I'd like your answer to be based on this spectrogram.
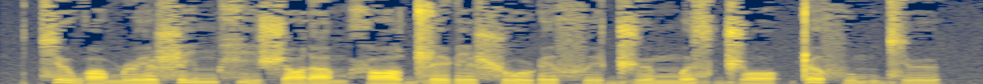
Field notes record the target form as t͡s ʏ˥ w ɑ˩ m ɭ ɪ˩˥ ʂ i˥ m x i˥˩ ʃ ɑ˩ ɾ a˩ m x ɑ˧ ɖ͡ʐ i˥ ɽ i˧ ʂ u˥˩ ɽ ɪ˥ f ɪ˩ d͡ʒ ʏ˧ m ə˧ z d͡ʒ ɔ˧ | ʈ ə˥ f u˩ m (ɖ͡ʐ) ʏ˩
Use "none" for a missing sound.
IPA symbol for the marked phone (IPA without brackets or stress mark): d͡z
